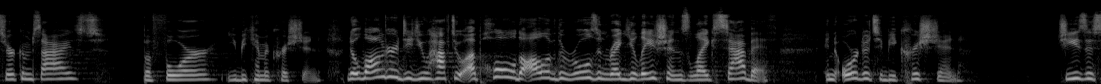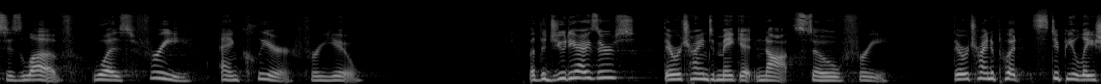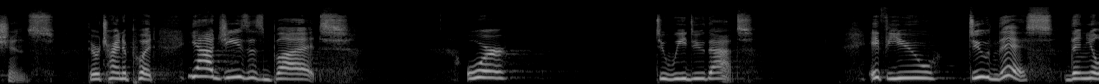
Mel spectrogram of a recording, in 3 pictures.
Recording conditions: large echoing room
